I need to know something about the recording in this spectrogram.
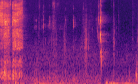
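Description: A spoonful of noodle-soup broth being slurped, cutting off a moment in. Quieter mouth-closed chewing follows, with a few sharp clicks near the end.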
